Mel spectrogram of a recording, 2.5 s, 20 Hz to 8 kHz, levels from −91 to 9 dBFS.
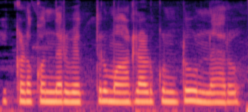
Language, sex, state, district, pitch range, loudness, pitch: Telugu, female, Telangana, Mahabubabad, 210-225 Hz, -11 LUFS, 215 Hz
